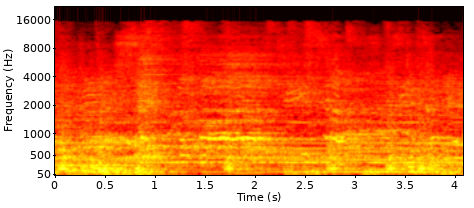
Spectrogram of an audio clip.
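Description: Live gospel worship music: several women singing together over a band with electric bass, keyboard and drums.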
